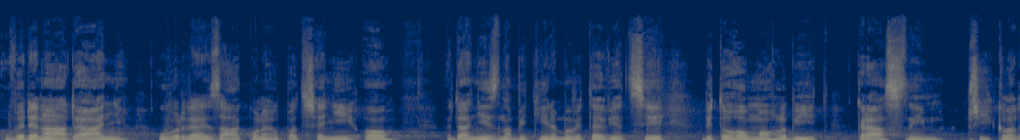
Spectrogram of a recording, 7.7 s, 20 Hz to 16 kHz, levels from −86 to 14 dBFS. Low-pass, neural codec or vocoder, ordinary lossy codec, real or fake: 14.4 kHz; none; MP3, 96 kbps; real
